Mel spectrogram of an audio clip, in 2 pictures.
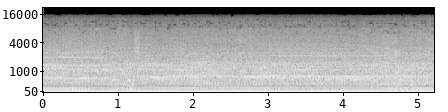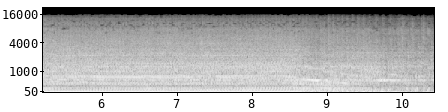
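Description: Small gasoline engine of a ride-on lawn roller running steadily under load as the roller is driven. Near the end the engine note drops and the sound falls away.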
